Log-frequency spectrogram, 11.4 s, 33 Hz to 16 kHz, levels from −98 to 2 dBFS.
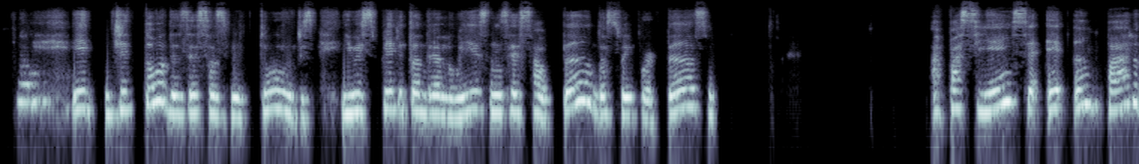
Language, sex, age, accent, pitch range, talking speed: Portuguese, female, 50-69, Brazilian, 240-320 Hz, 100 wpm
